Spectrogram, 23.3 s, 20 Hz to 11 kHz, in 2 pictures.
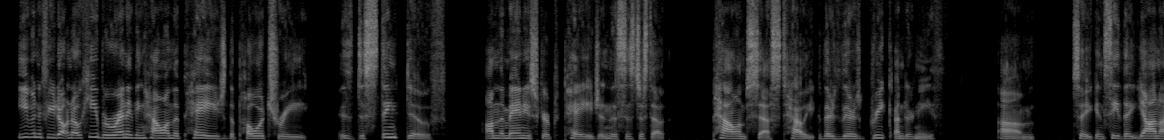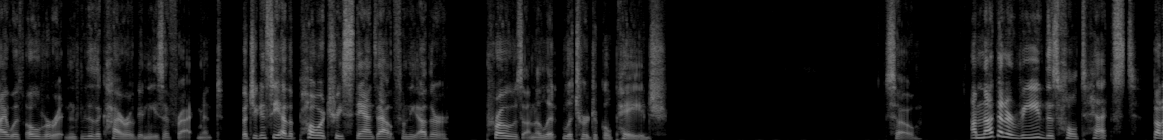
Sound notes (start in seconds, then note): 6.7 faintly speaking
